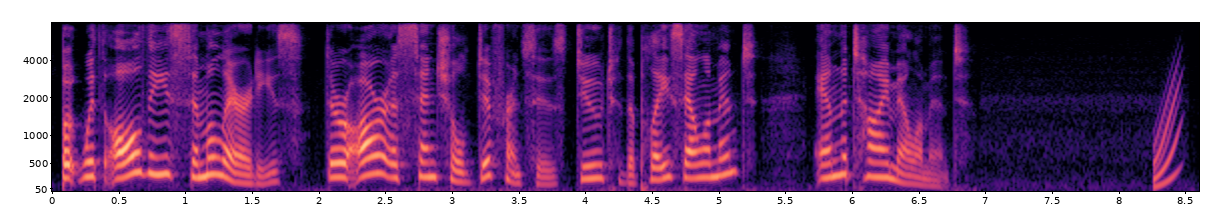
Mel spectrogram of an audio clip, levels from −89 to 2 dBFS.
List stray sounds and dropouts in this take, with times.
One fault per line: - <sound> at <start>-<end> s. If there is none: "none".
- chirp at 8.3-8.5 s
